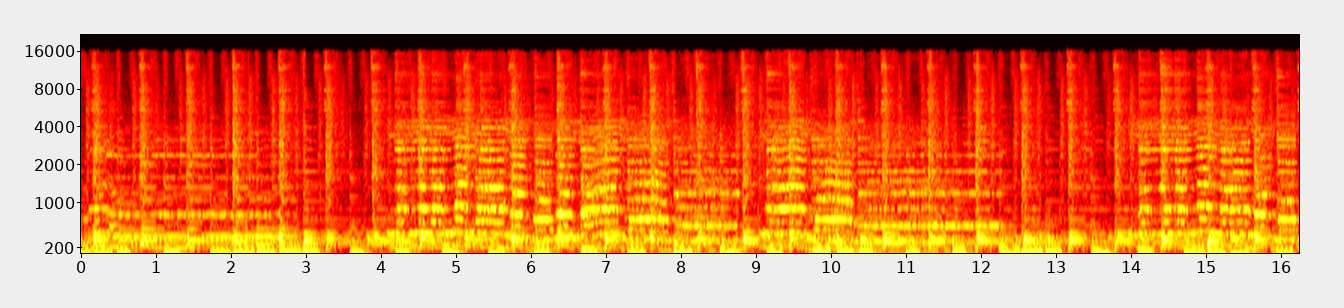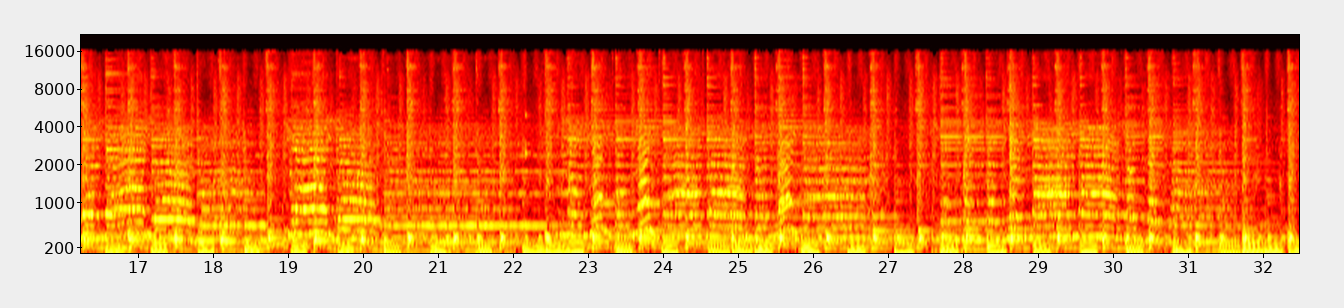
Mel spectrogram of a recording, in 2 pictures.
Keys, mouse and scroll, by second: 0.8 s, 2.7 s, 4.6 s, 6.5 middle click, 6.9-7.2 scroll up 1, 7.2-8.8 middle drag, 8.8 s, 9.9-11.4 middle drag, 12.5 g, 13.7-15.2 middle drag, 16.0 middle click, 16.6 s, 18.2-19.4 middle drag, 19.4 g, 21.2 shift+d, 23.2-24.5 middle drag, 24.5 click, 26.5 click, 27.7 l, 28.4 g, 30.3 middle click, 30.8-31.3 scroll down 3, 31.4 scroll down 1, 31.9 Tab, 32.1 middle click.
